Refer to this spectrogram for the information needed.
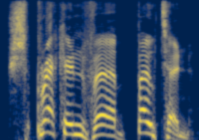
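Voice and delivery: high, slow, hammed-up German accent; a guard mocking in a comic German accent. Guard mocks the prisoner in a comic German accent. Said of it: "in a comic German accent".

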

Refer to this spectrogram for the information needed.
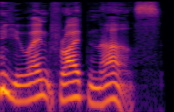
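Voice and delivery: ordinary delivery, nothing marked

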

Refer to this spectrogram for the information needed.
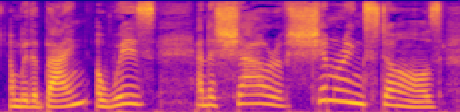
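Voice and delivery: ordinary delivery

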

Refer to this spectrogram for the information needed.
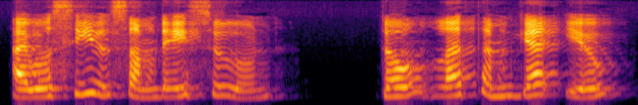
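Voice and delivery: a dead sister at peace saying goodbye; old lady's voice. A narrator's reading. Evelyn's ghost reassuring her sister, gentle and serene. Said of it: "an old lady's voice, Evelyn's voice".

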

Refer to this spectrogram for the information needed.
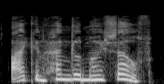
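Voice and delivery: high small rabbit voice, lightly muttered. Acted. Shiloh grumbles back at his mother, lightly muttered. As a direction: grumble it to yourself. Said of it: "Shiloh muttered".

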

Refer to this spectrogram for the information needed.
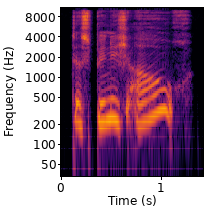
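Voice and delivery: very high, slow pleading little voice; squeaky Frau Stern. Acted. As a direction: plead sweetly in a tiny high voice.

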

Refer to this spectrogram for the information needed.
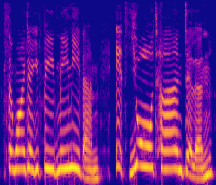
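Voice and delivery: put-on high, bossy childish sneer; sneering girl. A narrator's reading. Girl sneering at her brother about his turn, high and bossy. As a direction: sneer it high, stretching the words. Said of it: "the girl sneered".

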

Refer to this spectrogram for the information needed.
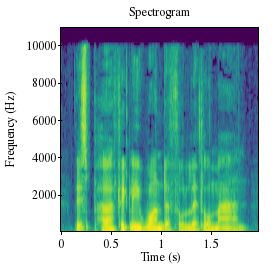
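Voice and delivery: plain reading voice

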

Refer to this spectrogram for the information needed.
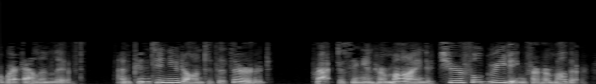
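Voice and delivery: plain reading voice

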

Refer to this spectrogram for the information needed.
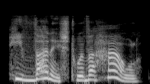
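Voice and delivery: ordinary delivery

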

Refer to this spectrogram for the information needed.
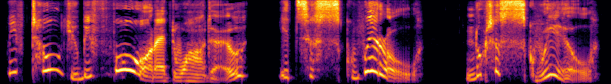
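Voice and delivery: high, drawn-out scolding; bossy know-it-all, stretching the words. A narrator's reading. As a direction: correct him slowly in a high, bossy voice. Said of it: "Coco could be quite bossy sometimes".

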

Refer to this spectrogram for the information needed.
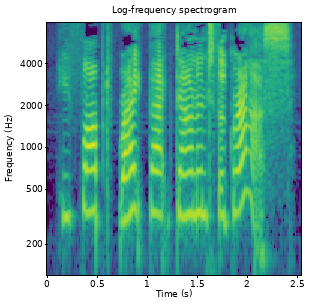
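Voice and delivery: ordinary delivery, nothing marked

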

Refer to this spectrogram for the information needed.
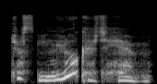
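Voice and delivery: slow, awed whisper; hushed gasp of admiration; breathless whisper. Acted. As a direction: whisper it in wonder. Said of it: "Miss Beckwood gasped".

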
